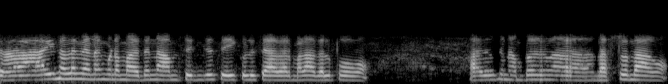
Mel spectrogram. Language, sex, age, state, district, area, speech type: Tamil, female, 30-45, Tamil Nadu, Tirupattur, rural, conversation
